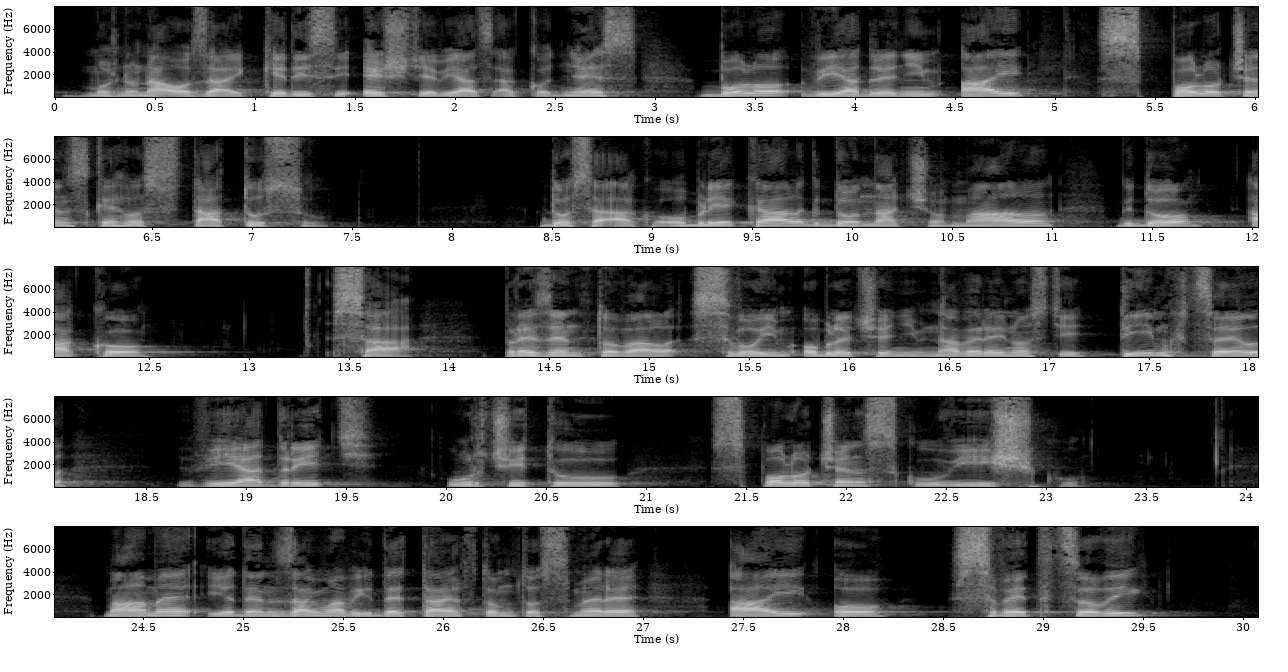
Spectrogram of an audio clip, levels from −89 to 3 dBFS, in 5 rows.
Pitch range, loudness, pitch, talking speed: 115-140 Hz, -26 LUFS, 130 Hz, 90 wpm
